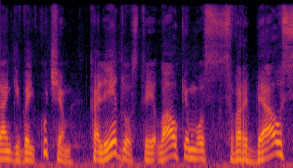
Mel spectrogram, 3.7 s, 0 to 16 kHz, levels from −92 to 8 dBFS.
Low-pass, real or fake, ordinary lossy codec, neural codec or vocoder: 14.4 kHz; real; AAC, 64 kbps; none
